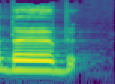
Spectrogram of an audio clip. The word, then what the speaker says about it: haboob: And then they drive through the haboob, ruins the...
